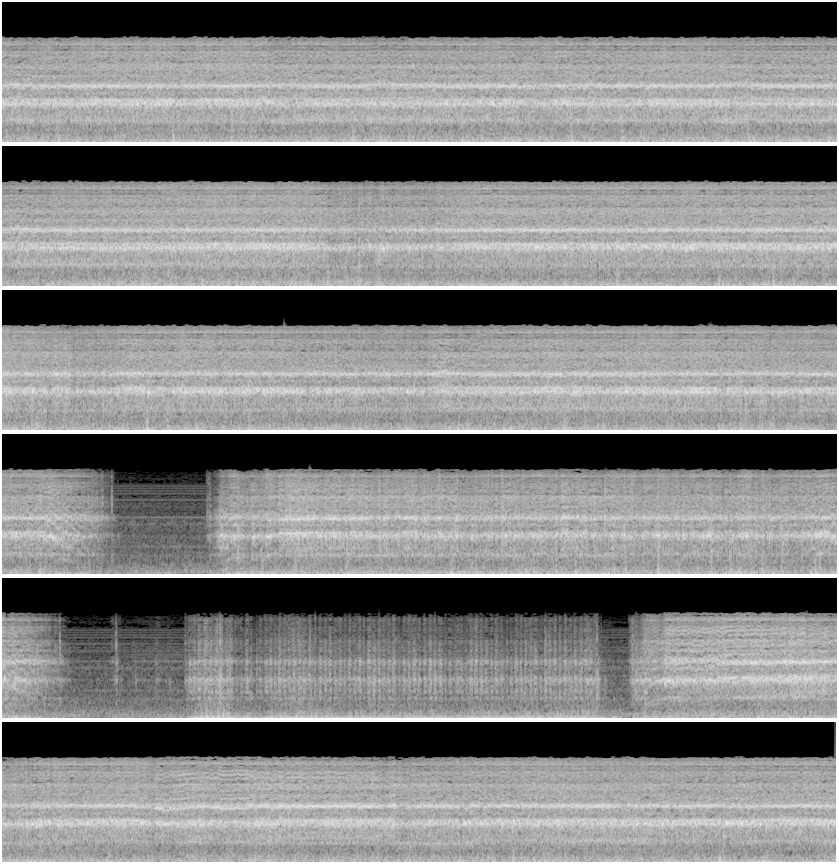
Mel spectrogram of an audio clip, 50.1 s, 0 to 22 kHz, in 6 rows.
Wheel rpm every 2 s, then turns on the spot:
160, 160, 160, 160, 160, 160, 160, 160, 160, 160, 160, 160, 140, 40, 160, 160, 140, 10, 20, 20, 140, 160, 160, 160, 160.
36-38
